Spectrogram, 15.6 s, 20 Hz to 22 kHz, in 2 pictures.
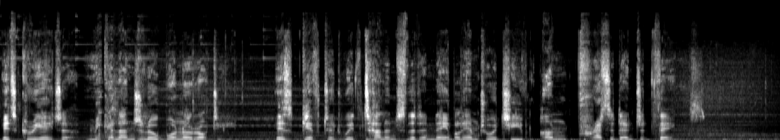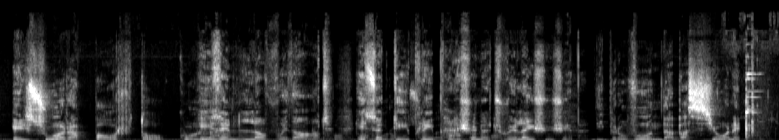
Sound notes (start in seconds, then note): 6.4 suspenseful music; 8.7 in Italian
